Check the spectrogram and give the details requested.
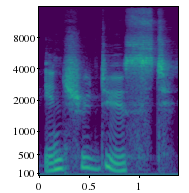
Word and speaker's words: introduced: decided and finally you introduced your friend to everyone so here we have that s sound at the end so this becomes a t introduced all right we have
